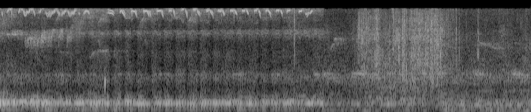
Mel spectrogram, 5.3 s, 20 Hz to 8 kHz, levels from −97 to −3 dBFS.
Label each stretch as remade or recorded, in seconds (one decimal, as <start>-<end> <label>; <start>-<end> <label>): 0.0-0.5 recorded; 0.5-1.1 remade; 1.1-5.3 recorded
